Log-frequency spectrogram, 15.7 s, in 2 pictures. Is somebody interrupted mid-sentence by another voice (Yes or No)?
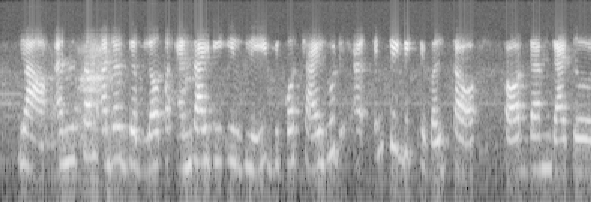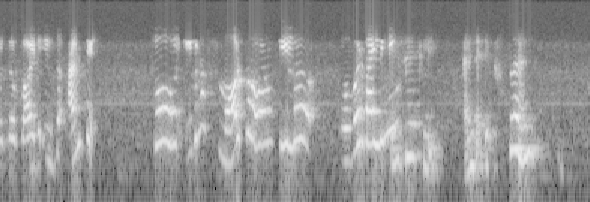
No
